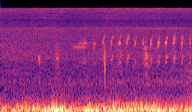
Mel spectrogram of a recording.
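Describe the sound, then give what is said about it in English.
A Savannah sparrow sings a thin, high series of rapid, evenly spaced notes, rather faint over a steady low rumble of background noise. “No, that's a Savannah sparrow.”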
